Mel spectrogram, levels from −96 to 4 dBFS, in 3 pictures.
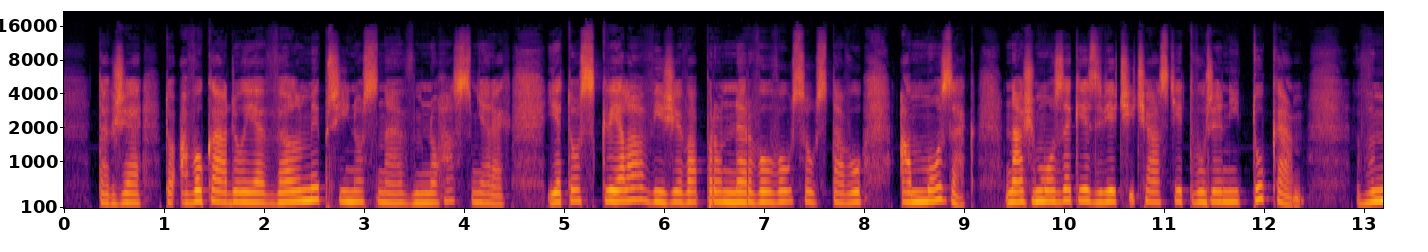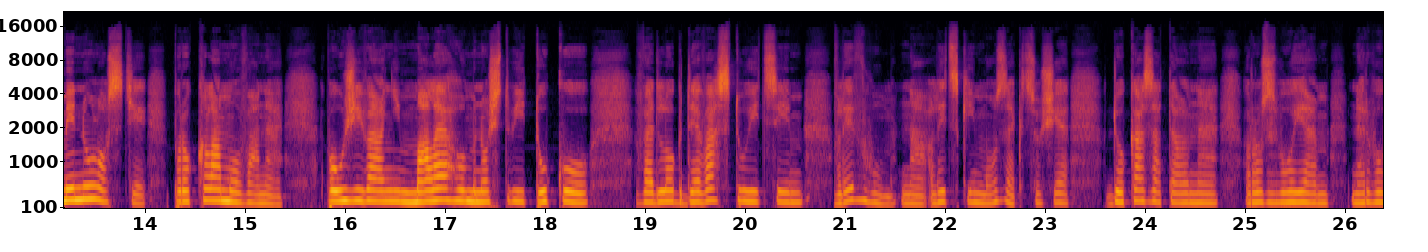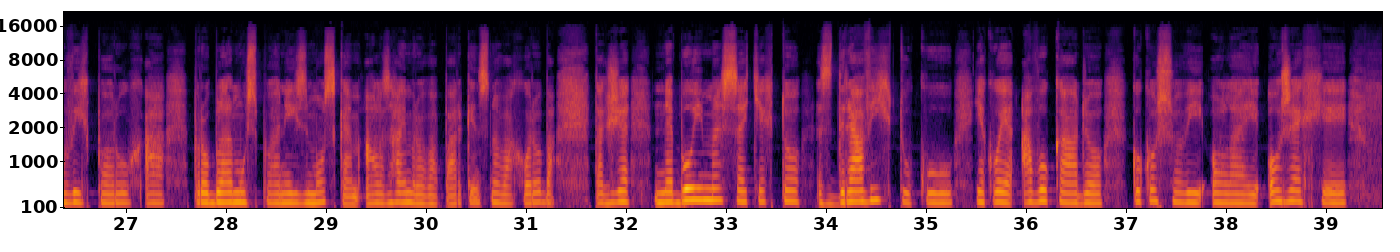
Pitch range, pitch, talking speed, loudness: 185-215 Hz, 200 Hz, 100 wpm, -24 LUFS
